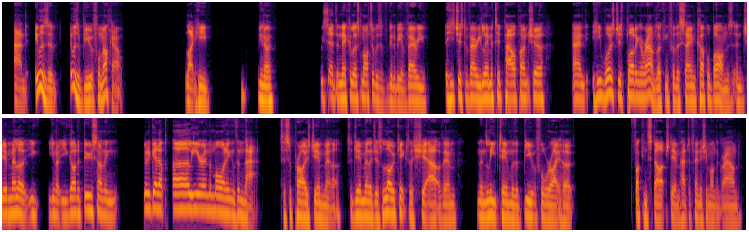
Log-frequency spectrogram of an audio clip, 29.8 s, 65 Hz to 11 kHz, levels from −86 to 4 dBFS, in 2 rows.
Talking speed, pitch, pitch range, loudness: 195 wpm, 125 Hz, 110-140 Hz, -19 LUFS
